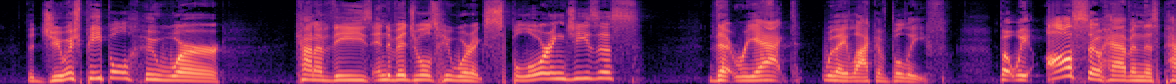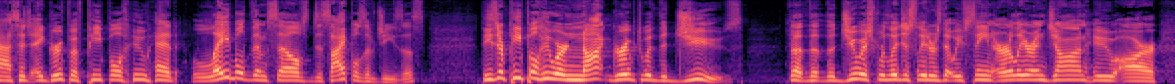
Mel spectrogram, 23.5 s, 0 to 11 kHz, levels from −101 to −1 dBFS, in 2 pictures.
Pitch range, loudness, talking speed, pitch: 155-190 Hz, -23 LUFS, 160 wpm, 175 Hz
